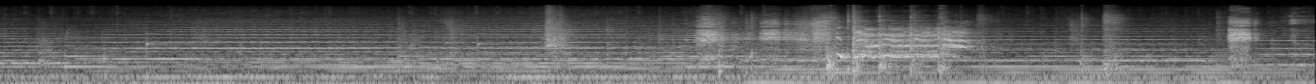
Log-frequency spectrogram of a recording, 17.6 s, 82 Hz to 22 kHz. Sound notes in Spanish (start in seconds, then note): 10.9 Gritos y golpes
